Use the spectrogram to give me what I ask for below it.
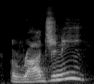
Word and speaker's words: orogeny: has been discovered to have orogeny is that what how we're pronouncing this that's how you say it yeah okay o r o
